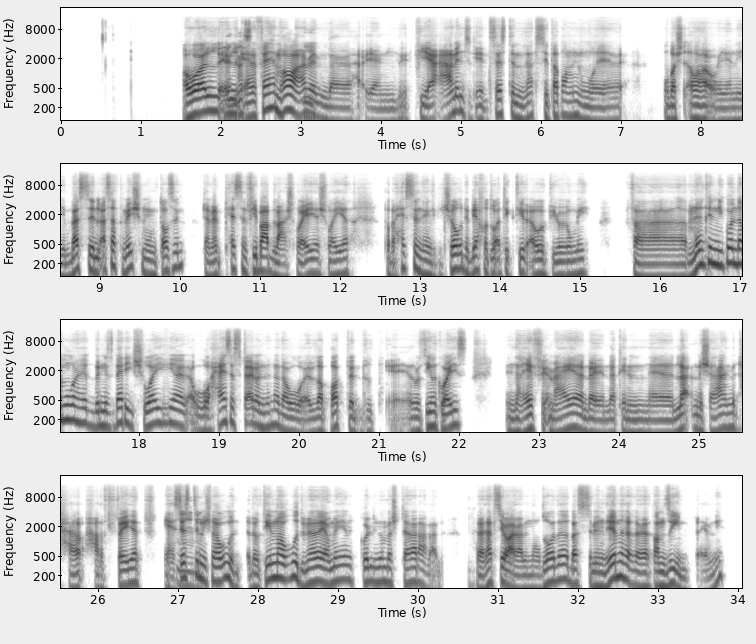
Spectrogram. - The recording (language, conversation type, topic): Arabic, advice, إزاي أفضل متحفّز وأحافظ على الاستمرارية في أهدافي اليومية؟
- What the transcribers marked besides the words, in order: tapping; in English: "sy system"; in English: "الروتين"; in English: "system"; in English: "الروتين"; other background noise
